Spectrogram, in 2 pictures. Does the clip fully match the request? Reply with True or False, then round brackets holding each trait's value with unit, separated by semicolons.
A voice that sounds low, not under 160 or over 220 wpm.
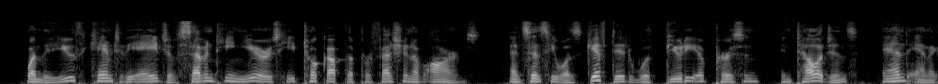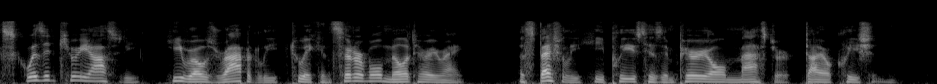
False (120 Hz; 145 wpm)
